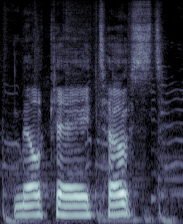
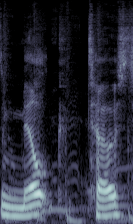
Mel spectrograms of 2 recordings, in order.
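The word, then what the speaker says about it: milquetoast: discouraging I'm very discouraged just for the record it's pronounced milk toast you Philistine it says milk milk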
